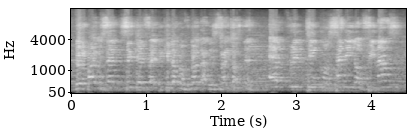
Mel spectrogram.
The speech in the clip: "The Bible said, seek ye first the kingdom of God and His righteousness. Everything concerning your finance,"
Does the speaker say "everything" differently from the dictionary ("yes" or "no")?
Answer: yes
